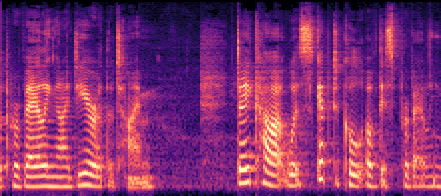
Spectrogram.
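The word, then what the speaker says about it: Descartes: how to pronounce dayart dayart is pronounced dayart dayart was French so we pronounce d s as day and the final s is silent okay french lesson is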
